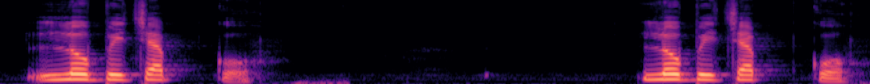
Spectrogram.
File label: "lope cvpko", Muscogee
